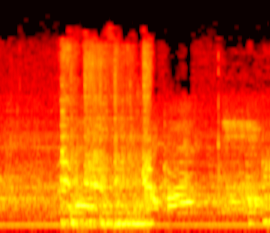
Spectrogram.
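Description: Indistinct talking, loudest from about one to three seconds in, over a steady low hum.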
